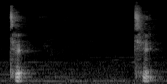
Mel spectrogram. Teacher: T is alveolar, so your tongue must touch your alveolar ridge.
